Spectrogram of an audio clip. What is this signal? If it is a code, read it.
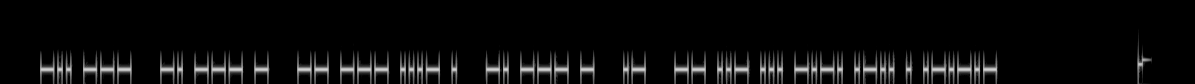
Morse code, heard as a keyed tone, about 28 wpm, 700 Hz. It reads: DO NOT MOVE NOT A MUSCLE.
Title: Sentences from Top 1300 Words 28wpm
